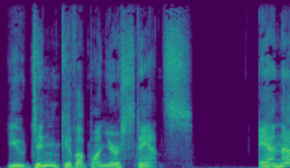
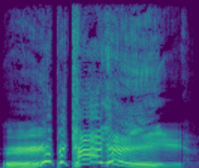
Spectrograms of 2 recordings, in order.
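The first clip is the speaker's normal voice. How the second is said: exclaiming yippee; 3 semitones higher, much slower than usual. Acted. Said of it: "Bill exclaimed".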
